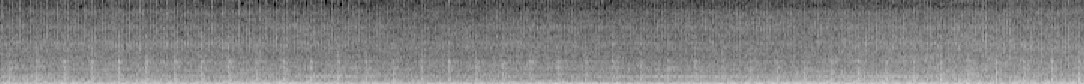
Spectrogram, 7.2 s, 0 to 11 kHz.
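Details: Ford BA Fairmont V8 idling after timing chain job: deep, uneven knock about four per second over the idle, not from the timing/front but from the back/center of the engine; owner suspects a worn piston pin, unconfirmed.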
